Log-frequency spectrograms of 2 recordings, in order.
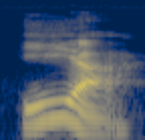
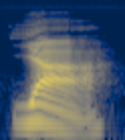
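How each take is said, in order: First: It is two vowels in separate syllables. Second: It starts with a consonant glide before the vowel. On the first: "você tem vogal, vogal" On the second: "esse sonzinho do ia é consonantal"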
